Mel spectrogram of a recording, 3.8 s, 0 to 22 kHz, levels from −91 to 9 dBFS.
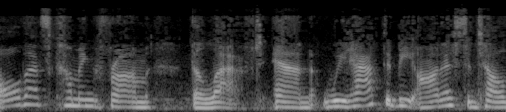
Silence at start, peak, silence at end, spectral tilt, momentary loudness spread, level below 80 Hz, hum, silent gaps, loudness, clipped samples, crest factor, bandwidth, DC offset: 0 s; -12 dBFS; 0 s; -5.5 dB/octave; 5 LU; -72 dBFS; none; none; -29 LUFS; under 0.1%; 16 dB; 16.5 kHz; under 0.1%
